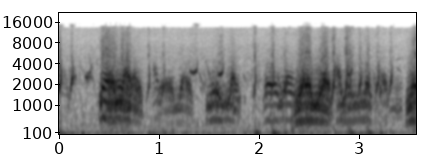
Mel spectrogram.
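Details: Female common quail giving double calls: buzzy, harsh bursts rich in overtones, each about half a second long, repeated roughly every second, with short high chirps between them.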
